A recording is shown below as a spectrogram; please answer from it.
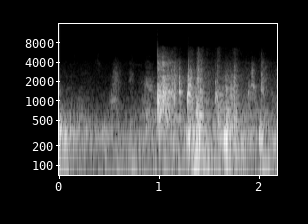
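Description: A clatter of candlepin bowling pins and balls, sharp irregular knocks starting about a second in, over the low background noise of a bowling hall.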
